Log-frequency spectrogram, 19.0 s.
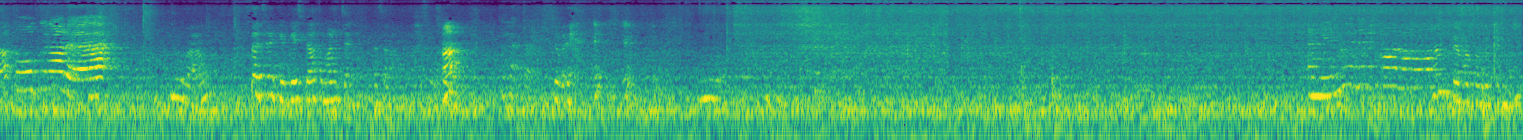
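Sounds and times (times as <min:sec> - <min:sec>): food sizzling in hot oil: 0:08.8 - 0:19.0.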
